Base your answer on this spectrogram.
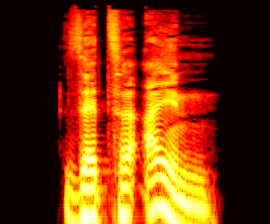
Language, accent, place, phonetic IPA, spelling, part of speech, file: German, Germany, Berlin, [ˌzɛt͡sə ˈaɪ̯n], setze ein, verb, De-setze ein.ogg
- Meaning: inflection of einsetzen: 1. first-person singular present 2. first/third-person singular subjunctive I 3. singular imperative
